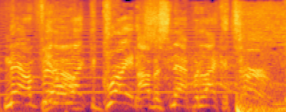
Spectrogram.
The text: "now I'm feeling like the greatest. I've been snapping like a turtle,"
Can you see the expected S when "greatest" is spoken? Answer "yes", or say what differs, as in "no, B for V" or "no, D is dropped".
no, S is dropped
